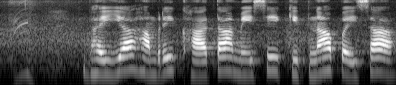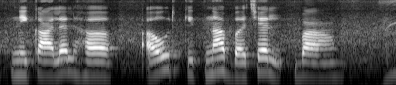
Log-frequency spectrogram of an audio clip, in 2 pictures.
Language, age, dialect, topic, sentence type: Bhojpuri, 25-30, Western, banking, question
